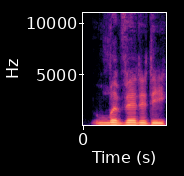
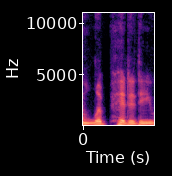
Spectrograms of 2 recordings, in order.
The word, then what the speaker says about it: lividity: day to the evidence to pronounce lividity correctly instead of saying lipid which isn't even a word you know it's just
